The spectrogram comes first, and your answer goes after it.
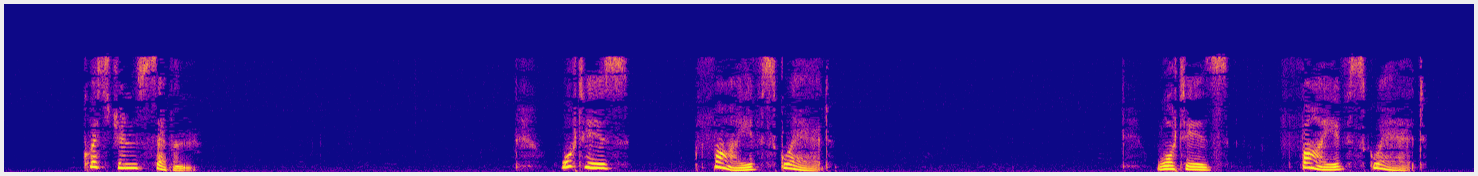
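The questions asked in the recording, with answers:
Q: What is 5 squared?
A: 25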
